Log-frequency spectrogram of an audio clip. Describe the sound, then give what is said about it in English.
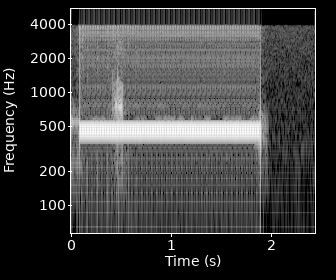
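A flat, steady telephone tone sounds as a call is placed back to a caller to bring them back on the line, lasting almost two seconds before stopping abruptly into quiet line noise. “I had a caller calling in, and so I'm calling the caller, get it back online”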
